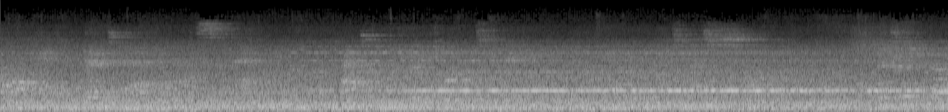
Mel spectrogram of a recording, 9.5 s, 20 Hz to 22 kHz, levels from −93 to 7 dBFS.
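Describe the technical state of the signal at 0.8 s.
At 0.8 s the audio is intact, with no dropout, clipping, glitch or other fault in the signal.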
